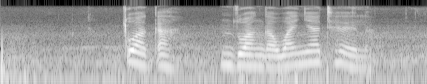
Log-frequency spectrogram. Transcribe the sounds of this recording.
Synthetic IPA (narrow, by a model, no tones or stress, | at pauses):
ǀwakʼa | nd͡zʱwaŋɡʱawaɲatʰɛːla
